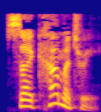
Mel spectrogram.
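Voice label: "psychometry", British English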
